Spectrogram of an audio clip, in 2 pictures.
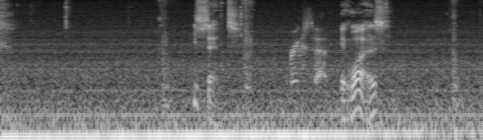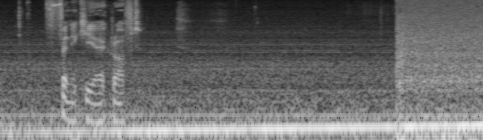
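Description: Jet engines hum in a low, steady drone.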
